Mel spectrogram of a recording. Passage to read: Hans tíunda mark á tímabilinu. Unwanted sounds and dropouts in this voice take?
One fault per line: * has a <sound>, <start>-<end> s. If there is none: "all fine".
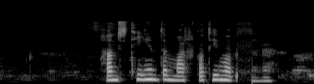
* has a dropout, 2.4-2.5 s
